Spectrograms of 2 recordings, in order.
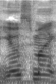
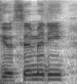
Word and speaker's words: Yosemite: a simony National Park some people might pronounce it yo smite cuz that's how it's spelled but that's okay it's Yosemite so you 70 National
